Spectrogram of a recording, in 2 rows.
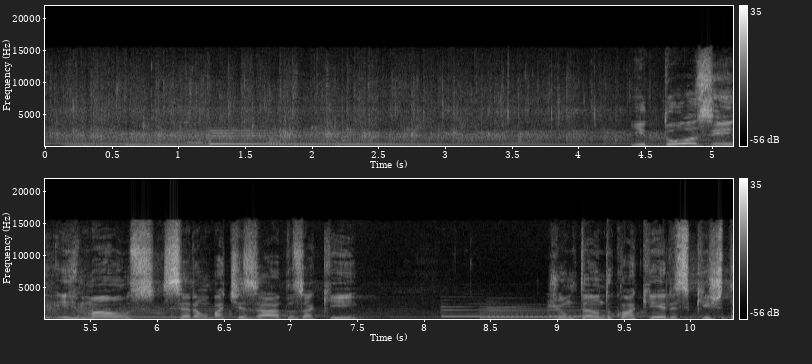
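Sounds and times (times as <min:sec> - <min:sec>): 
audience applause: 0:00.0 - 0:05.4
sustained keyboard chords: 0:00.0 - 0:10.3
regular pulsing beat: 0:00.1 - 0:03.0
speech: 0:04.4 - 0:07.6, 0:09.0 - 0:10.3.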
